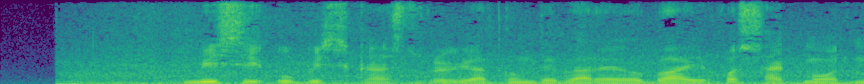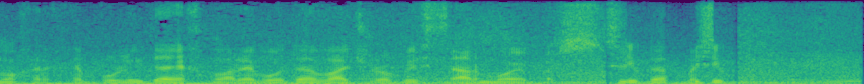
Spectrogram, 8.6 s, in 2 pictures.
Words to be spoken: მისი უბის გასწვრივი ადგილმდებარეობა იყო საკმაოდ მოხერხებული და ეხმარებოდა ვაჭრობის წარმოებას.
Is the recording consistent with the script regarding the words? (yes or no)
no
